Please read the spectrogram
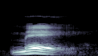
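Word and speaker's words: May (μή): M long E. May.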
